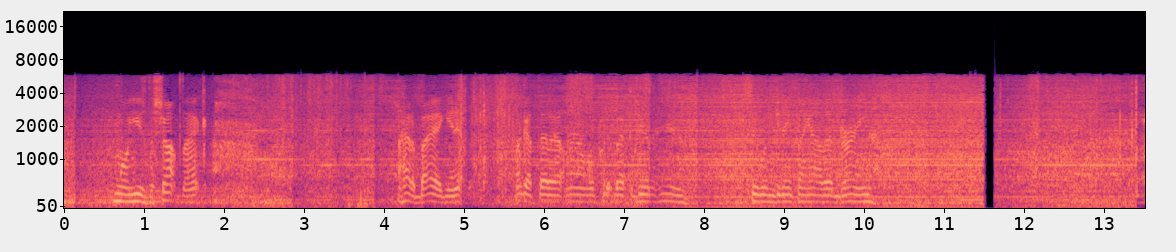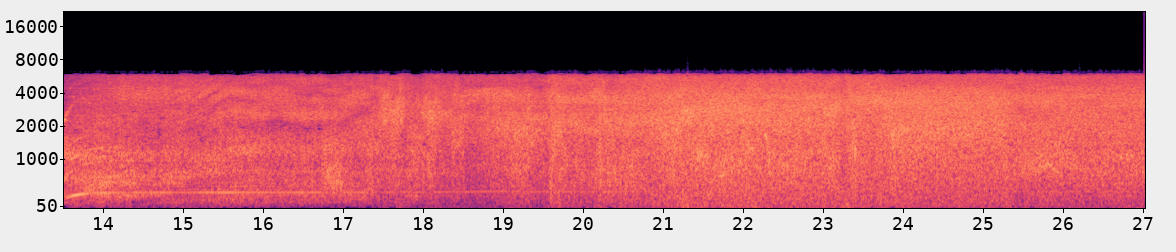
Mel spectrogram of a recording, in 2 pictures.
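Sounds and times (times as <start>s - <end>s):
shop vacuum motor running: 1.8s - 27.0s.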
